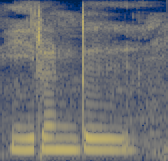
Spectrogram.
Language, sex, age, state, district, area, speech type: Tamil, female, 18-30, Tamil Nadu, Tiruvarur, rural, read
